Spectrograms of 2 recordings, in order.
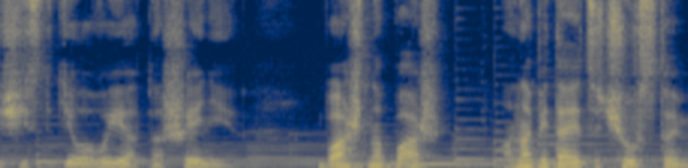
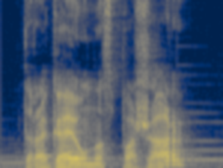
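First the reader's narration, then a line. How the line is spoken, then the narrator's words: Loud call from corridor. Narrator (Russian): громко спросил жеребец из коридора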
